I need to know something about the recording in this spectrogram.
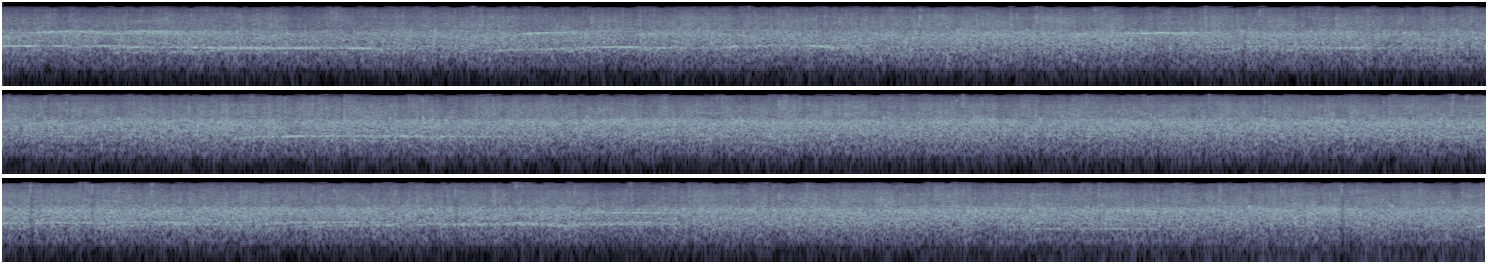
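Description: A large audience claps steadily in an echoing hall.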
